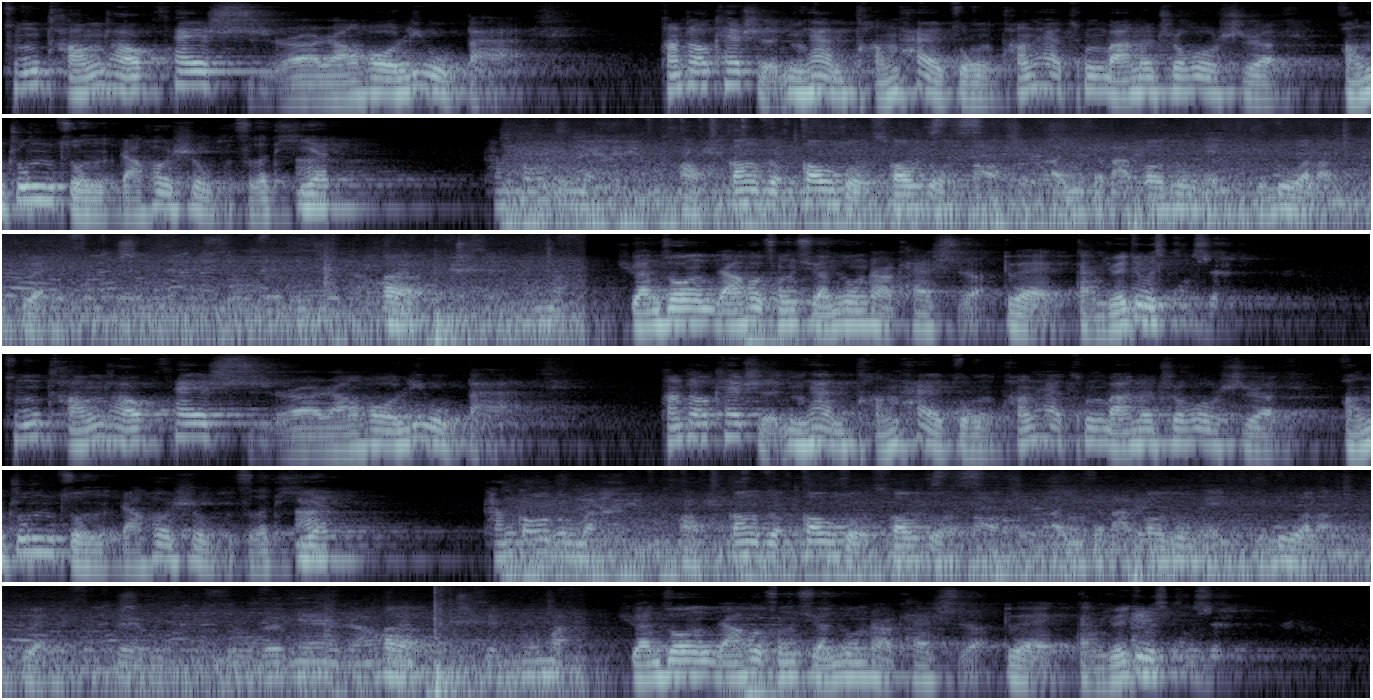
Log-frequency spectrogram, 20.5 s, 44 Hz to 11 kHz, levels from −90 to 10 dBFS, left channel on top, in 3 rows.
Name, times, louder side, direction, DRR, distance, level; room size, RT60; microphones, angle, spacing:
voice 1, 0.0-2.8 3.3-8.5 10.2-14.0 15.6-15.8 16.8-19.8, left 2 dB, 25° left, 11 dB, 0.6 m, -27 dB
sound 1, 9.3-16.6, left 2 dB, 40° left, 0.9 m, -34 dB
voice 2, 9.3-10.0 11.8-12.9 14.3-15.8 16.1-16.6 19.3-19.7, right 4 dB, 80° right, 7 dB, 0.7 m, -35 dB
sound 2, 15.7-16.2 17.0-18.2, right 1 dB, 60° right, 1.1 m, -39 dB
17.5 x 16.0 x 9.5 m, 1.3 s
head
